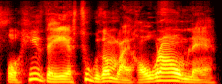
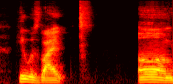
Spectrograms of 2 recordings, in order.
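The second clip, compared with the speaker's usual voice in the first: normal talking voice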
